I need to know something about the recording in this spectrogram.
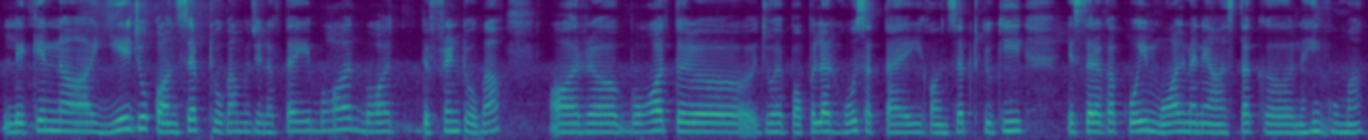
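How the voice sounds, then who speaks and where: Woman, Indian accent, lowish voice, very even intonation, halting delivery, casual vlog narration. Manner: hesitant, halting delivery with repeated filler phrases. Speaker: vlogger.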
